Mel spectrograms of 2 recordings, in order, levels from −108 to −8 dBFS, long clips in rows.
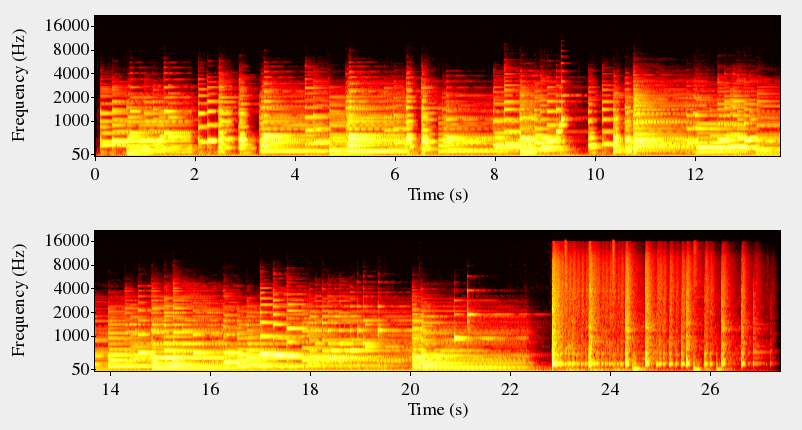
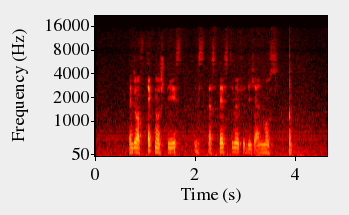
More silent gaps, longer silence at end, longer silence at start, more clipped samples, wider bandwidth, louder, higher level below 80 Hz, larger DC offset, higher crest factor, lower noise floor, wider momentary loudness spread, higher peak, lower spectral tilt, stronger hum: neither; second, 0 s vs 0.5 s; second, 0 s vs 0.7 s; neither; about the same, 16 kHz vs 16 kHz; first, -23 LUFS vs -51 LUFS; first, -46 dBFS vs -76 dBFS; first, 0.7% vs under 0.1%; about the same, 20 dB vs 22 dB; second, -53 dBFS vs -75 dBFS; about the same, 14 LU vs 15 LU; first, -2 dBFS vs -28 dBFS; about the same, -7 dB/octave vs -6 dB/octave; neither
